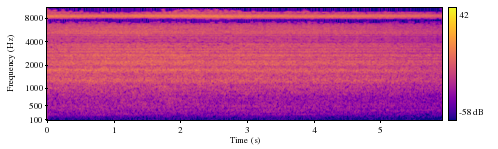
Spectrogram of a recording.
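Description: Express passenger train running through a station platform: a steady rushing of wheels and air that eases off over the last couple of seconds as the rear of the train passes.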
